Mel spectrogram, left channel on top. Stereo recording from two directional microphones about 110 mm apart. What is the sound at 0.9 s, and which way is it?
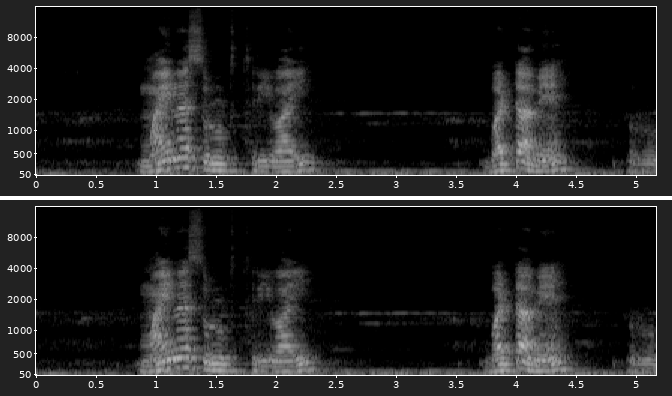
Speech, 25° right (ahead or behind).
